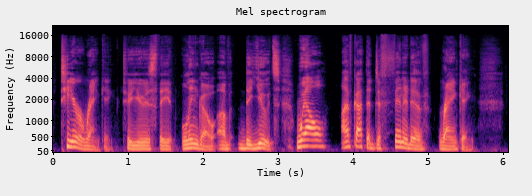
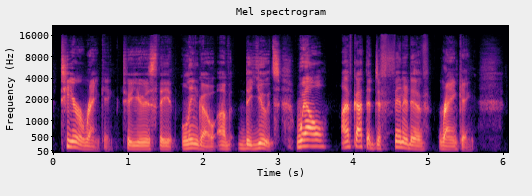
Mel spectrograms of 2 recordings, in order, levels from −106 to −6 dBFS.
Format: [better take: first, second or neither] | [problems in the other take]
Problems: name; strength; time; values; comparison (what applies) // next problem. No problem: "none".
first | thin; very slightly; fading below 300 Hz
